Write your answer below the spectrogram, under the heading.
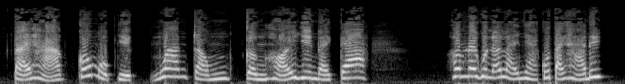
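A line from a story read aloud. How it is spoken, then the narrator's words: Smiling. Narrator (Vietnamese): Ôn Thanh mỉm cười nói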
